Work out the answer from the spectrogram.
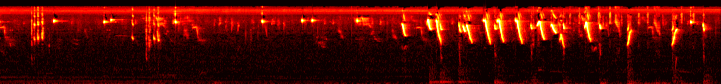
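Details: Saffron finches at a feeding spot: scattered thin chips at first, then a lively burst of loud, high, steeply falling whistled notes, quickly repeated for several seconds.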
